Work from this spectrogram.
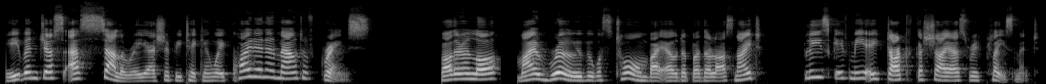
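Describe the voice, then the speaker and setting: A woman voicing a brash, grumbling male boar monster turned monk in an audio drama, loud and swaggering. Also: mid-range voice, expressive, moderate pace, lightly acted. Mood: wheedling, complaining.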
